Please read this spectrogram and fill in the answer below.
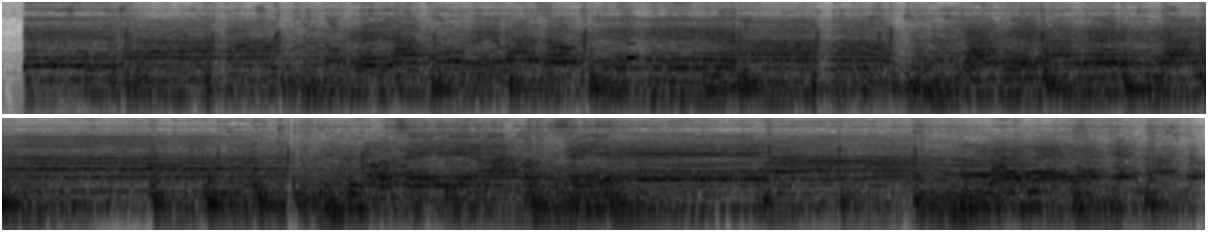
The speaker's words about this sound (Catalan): De fet, s'ha llegit un manifest a favor de la sanitat pública i es podia escoltar a les portes de la Conselleria consignes com esta.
